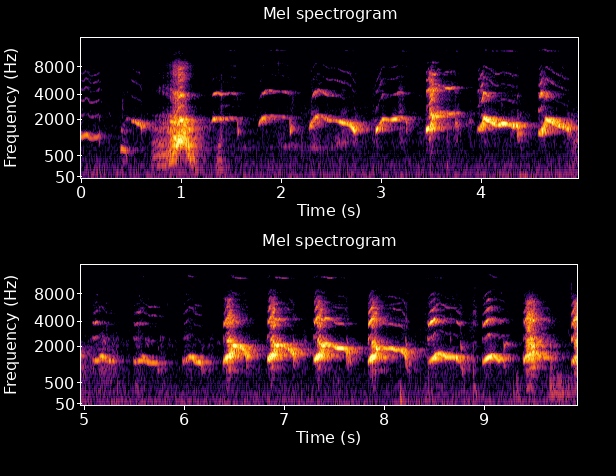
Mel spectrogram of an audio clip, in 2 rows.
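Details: Golden Retriever puppies, 20 days old, playing with their siblings give rapid, high, squeaky whimpers and yelps, one after another.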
